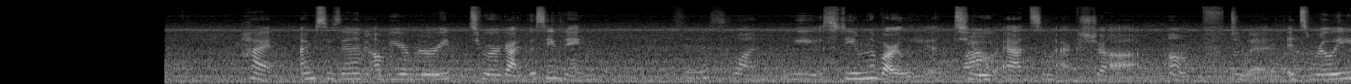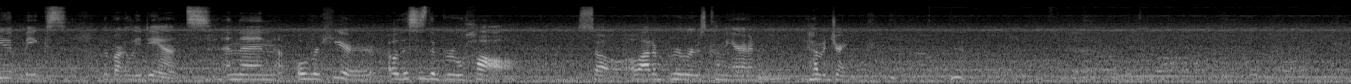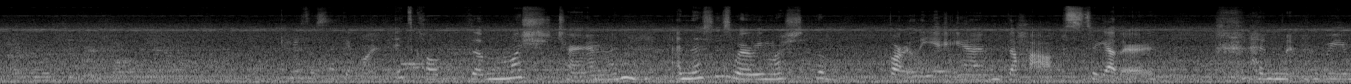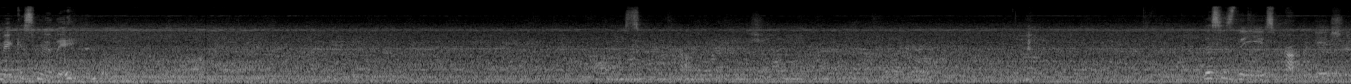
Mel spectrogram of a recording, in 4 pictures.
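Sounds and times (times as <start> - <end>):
faint high whine: 1.7 - 54.0
mechanical hum and hiss: 1.7 - 54.0
faint indistinct voices: 6.7 - 54.0.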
